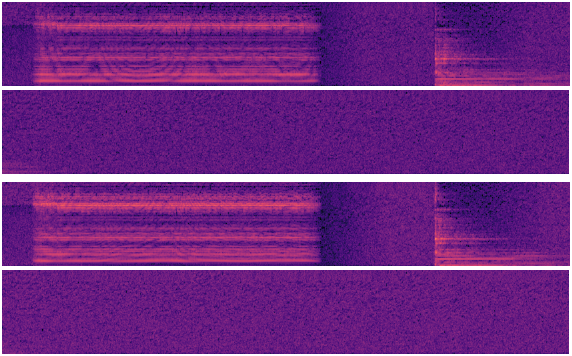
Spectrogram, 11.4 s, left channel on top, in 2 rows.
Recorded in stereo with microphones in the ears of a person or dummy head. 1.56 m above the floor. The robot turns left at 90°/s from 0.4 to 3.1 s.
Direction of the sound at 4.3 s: 20° right (ahead or behind).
